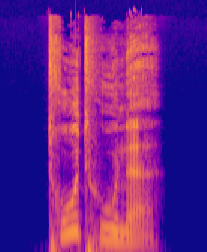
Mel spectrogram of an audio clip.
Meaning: dative of Truthuhn
- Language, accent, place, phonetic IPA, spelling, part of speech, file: German, Germany, Berlin, [ˈtʁutˌhuːnə], Truthuhne, noun, De-Truthuhne.ogg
